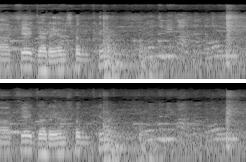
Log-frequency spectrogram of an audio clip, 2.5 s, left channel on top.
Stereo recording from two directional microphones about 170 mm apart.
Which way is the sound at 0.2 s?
5° right (ahead or behind).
